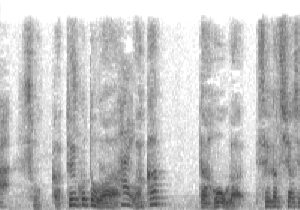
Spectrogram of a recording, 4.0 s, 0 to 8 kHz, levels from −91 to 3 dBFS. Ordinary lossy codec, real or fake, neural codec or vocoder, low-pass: AAC, 48 kbps; real; none; 7.2 kHz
